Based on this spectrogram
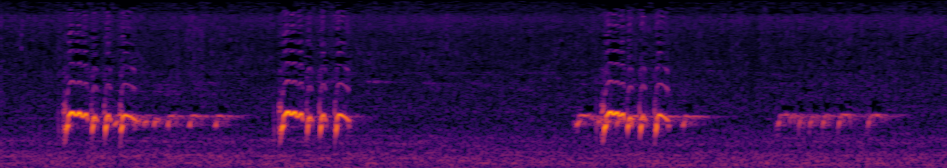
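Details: Local zebra dove song for training other doves to sing: four phrases about two seconds apart, each a loud stuttering whistled burst sliding into a fast bubbling trill.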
